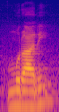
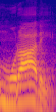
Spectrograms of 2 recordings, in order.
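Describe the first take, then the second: First: The final vowel is long. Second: The final vowel is short. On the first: The speaker calls it wrong. "लेकिन हम बोलते क्या है" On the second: The speaker calls it right. "अगर हम ये कहें कि सही क्या है तो"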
